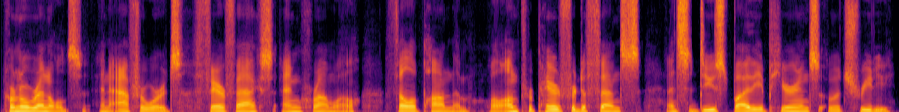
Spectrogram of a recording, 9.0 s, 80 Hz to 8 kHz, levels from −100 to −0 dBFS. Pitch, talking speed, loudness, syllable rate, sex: 145 Hz, 145 wpm, -20 LUFS, 5.2 syllables/s, male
